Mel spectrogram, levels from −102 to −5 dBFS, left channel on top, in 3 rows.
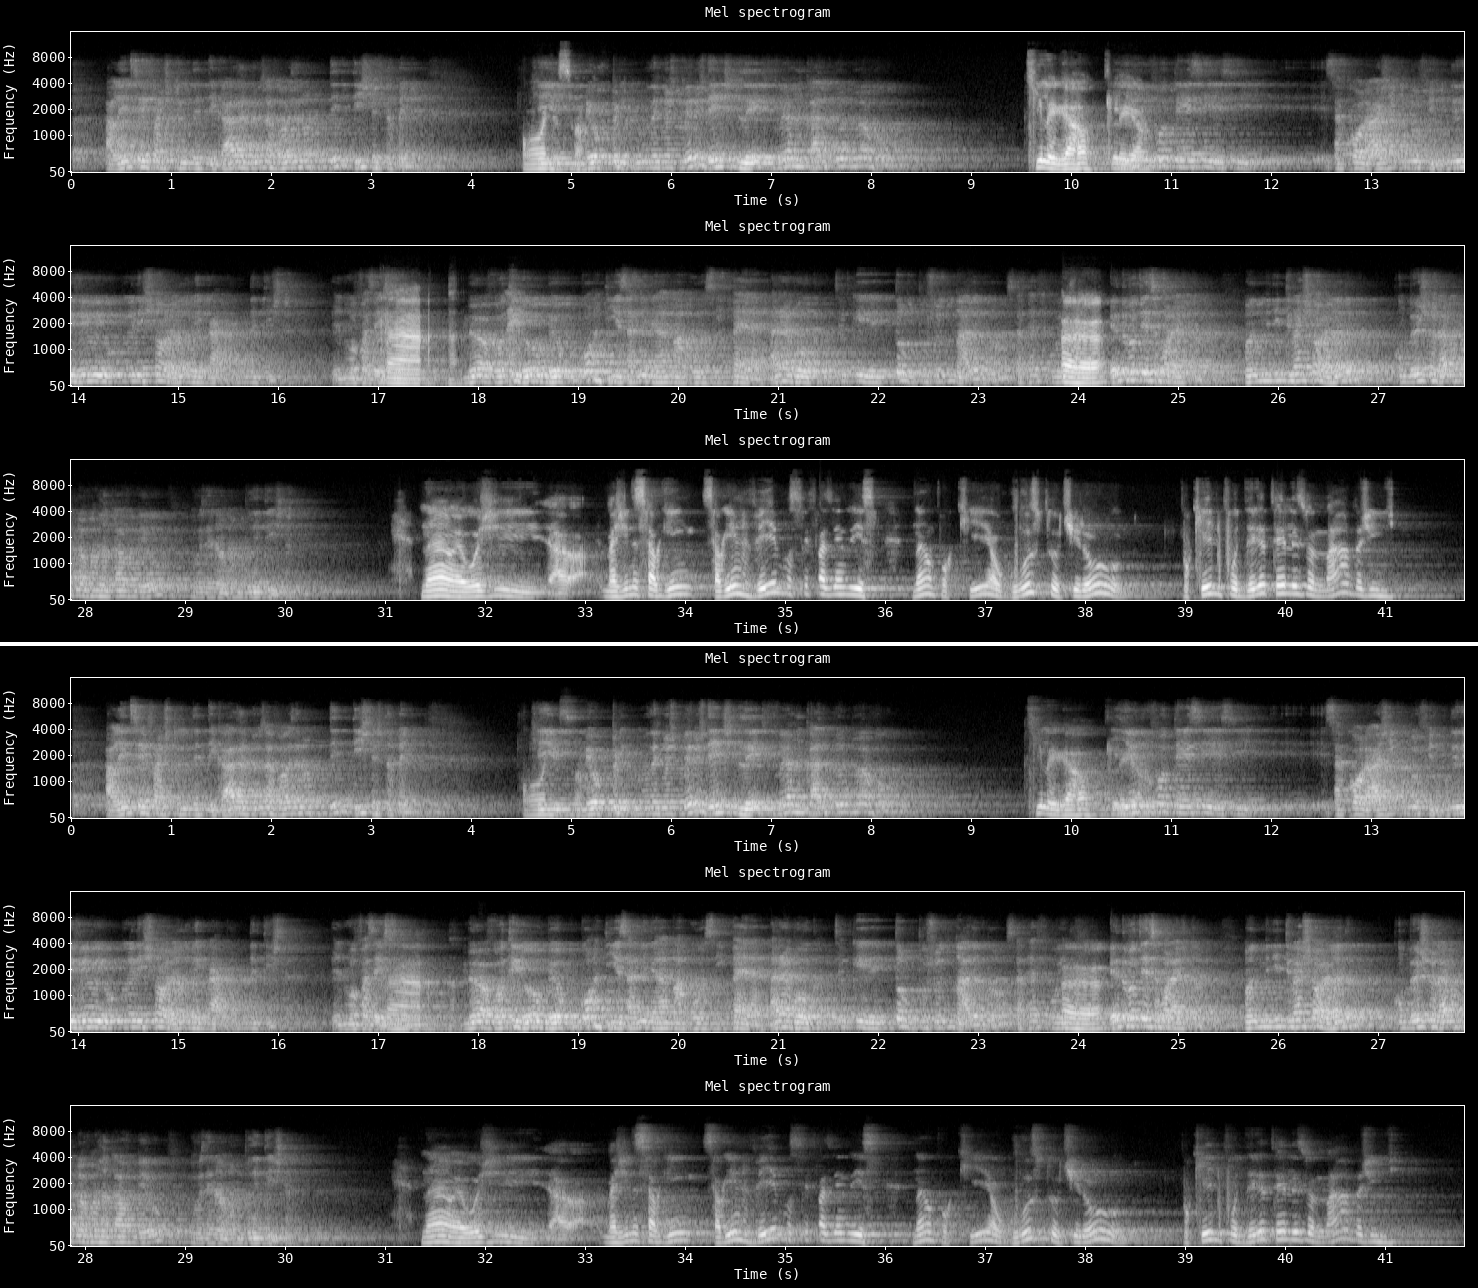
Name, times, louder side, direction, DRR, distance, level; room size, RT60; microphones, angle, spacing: voice 1, 0.3-3.7 4.6-8.2 10.4-11.8 12.1-12.2 12.5-16.1 16.5-17.3 17.8-23.9 24.3-25.3 25.7-26.8 27.2-28.7 29.0-30.0, equal, 25° right, -7 dB, 3.8 m, -26 dB
voice 2, 4.5-5.2 9.6-10.8 17.0-17.4 17.7-17.8 23.8-24.3 31.1-35.9 36.3-38.4 39.1-41.1, left 7 dB, 85° left, 18 dB, 0.3 m, -21 dB
25.0 x 11.5 x 2.8 m, 2.5 s
head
